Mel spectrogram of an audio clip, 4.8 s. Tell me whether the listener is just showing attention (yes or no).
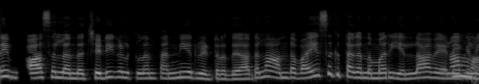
yes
